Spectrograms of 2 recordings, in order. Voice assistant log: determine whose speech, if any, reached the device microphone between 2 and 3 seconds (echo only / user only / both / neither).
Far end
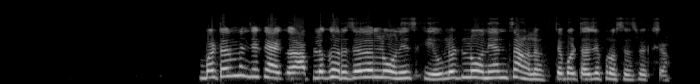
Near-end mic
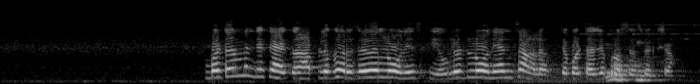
echo only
